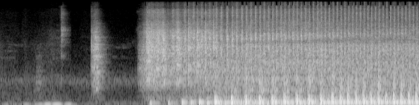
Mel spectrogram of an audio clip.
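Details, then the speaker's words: Homemade drift trike, small carbureted engine, just after finishing the build: a couple of quiet knocks, then it catches at once and settles into an even, steady putter; starts and runs fine. "All good to go now. It's running, starting. Happy days."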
